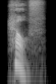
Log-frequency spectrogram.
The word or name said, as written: health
